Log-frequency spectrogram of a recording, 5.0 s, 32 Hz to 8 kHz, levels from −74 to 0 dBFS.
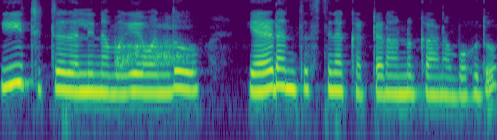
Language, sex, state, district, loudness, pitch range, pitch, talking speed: Kannada, female, Karnataka, Belgaum, -15 LUFS, 205-240 Hz, 220 Hz, 85 wpm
